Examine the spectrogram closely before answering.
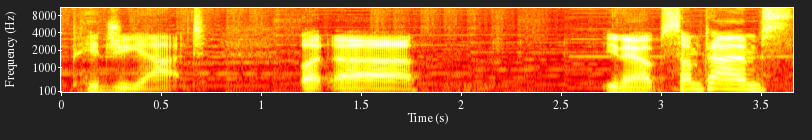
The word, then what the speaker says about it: Pidgeot: evolution of livid um which is pidgeot that's that's the appropriate way to say it um but people would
